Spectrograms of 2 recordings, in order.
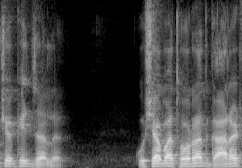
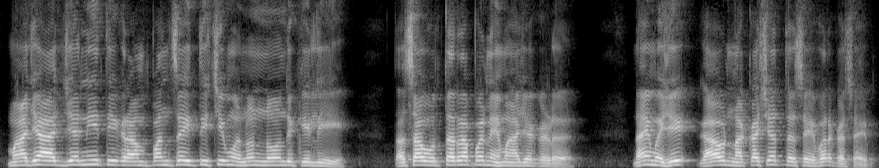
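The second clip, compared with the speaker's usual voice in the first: higher, eager village voice; villager Mukinda's voice; 6 semitones higher than usual. Acted. Villager Mukinda eagerly tells the inspector, in a higher voice. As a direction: pipe up eagerly like a humble villager.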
